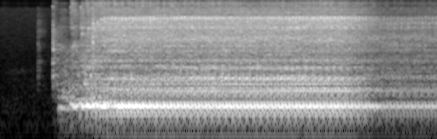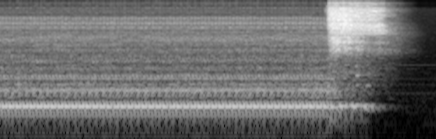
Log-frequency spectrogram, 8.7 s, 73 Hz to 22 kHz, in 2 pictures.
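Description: An air compressor runs steadily with a strong low hum and mechanical drone, its tone dropping partway through as pressure builds toward 90 psi, then a short burst of hiss near the end before it stops; no talking.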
